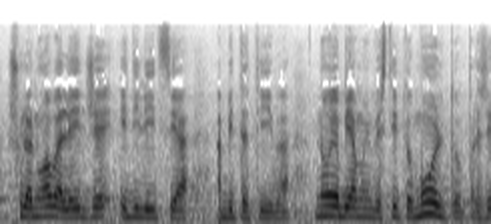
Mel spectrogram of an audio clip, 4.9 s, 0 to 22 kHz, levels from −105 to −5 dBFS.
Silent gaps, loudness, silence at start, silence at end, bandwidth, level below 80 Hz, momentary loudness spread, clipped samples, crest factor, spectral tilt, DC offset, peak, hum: none; -26 LUFS; 0 s; 0 s; 13.5 kHz; -52 dBFS; 10 LU; under 0.1%; 18 dB; -6.5 dB/octave; under 0.1%; -8 dBFS; none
